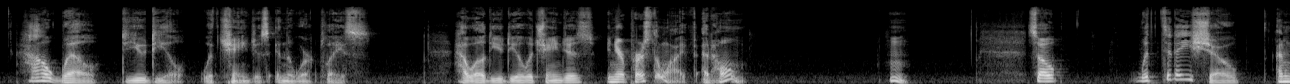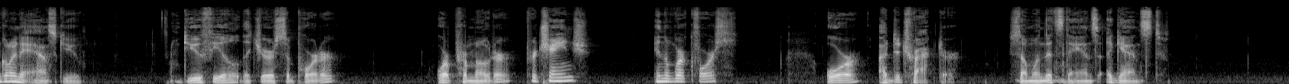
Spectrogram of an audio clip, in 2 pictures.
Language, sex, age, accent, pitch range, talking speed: English, male, 50-69, American, 85-120 Hz, 125 wpm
